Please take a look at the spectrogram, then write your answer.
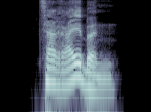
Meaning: to grind down, triturate
- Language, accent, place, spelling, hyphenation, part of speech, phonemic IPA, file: German, Germany, Berlin, zerreiben, zer‧rei‧ben, verb, /t͡sɛɐ̯ˈʁaɪ̯bn̩/, De-zerreiben.ogg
